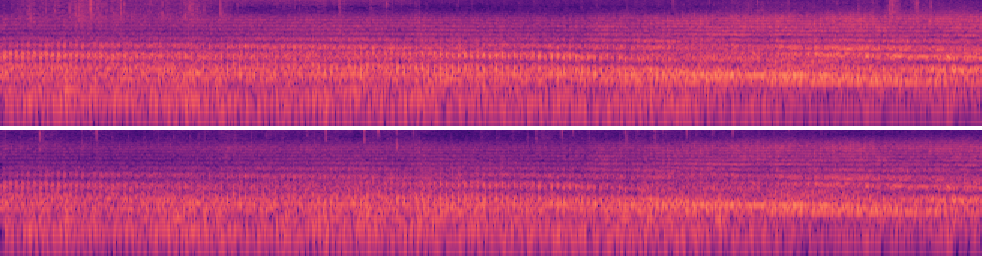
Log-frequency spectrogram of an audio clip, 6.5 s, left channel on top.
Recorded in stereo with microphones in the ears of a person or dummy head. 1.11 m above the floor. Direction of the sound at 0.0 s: 40° left (ahead or behind).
